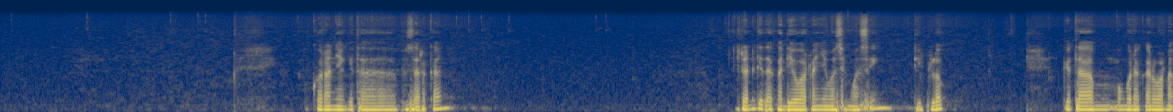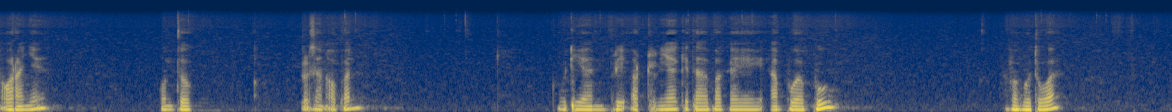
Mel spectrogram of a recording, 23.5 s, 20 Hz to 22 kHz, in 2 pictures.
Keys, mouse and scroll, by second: 0.8-1.9 drag, 1.9 click, 2.9 click, 4.5 click, 5.9 click, 7.3 click, 7.7 click, 8.7 ctrl+scroll down 1, 9.9 middle click, 10.1 click, 10.2 middle click, 11.1 click, 13.5 click, 15.1 click, 16.1 click, 17.7 click, 19.1 click, 20.0-22.3 drag, 22.7 click.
